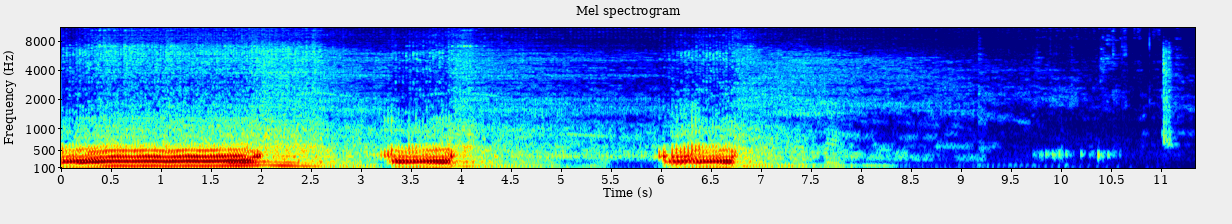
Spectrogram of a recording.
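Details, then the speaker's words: Yamaha Mio M3 125 scooter that has been in and out of the shop, with injector cleaned and fuel pump and TPS normal: three throttle blips rising slowly and falling off lazily, reaching only mid rpm even at full throttle. Sluggish throttle response. "Jadi, begitulah kedengarannya. Rasanya lambat. Lamban."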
